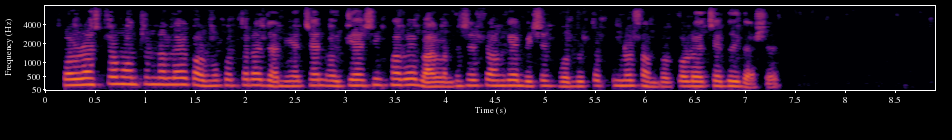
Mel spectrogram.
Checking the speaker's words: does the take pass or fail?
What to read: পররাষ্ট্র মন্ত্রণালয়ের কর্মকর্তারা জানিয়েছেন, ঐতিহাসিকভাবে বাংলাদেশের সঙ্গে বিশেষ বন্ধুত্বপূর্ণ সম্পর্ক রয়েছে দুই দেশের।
pass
